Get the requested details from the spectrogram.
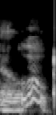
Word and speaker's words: Alu: A-L-U. How do you pronounce A-L-U? – Alou.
